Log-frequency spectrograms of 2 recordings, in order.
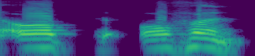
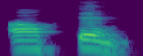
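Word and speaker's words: often: ऑफन। ऑफन क्यों है? अगर आप पढ़ते होगे ऑब्टेन लेकिन वो ऑब्टेन नहीं होता है। ऑफेन आप गलत पढ़ देते हो।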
